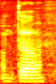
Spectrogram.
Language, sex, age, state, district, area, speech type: Nepali, male, 18-30, West Bengal, Kalimpong, rural, spontaneous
